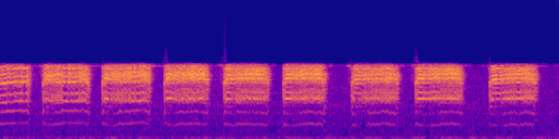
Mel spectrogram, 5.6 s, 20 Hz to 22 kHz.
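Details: Well-fed young peregrine falcon screaming at a nest site in Wałbrzych, Poland, on 27 August 2022, while an adult holds prey: harsh, nasal, rasping screams repeated steadily, about nine in under six seconds.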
